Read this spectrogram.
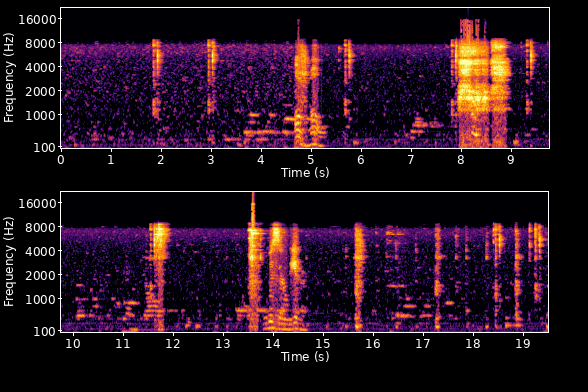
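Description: Video game sounds play from a television nearby.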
